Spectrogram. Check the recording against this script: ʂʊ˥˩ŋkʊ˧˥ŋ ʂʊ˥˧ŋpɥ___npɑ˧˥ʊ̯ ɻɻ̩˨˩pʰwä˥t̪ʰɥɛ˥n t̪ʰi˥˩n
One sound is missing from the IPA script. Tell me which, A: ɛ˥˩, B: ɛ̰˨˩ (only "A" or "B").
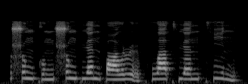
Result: A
